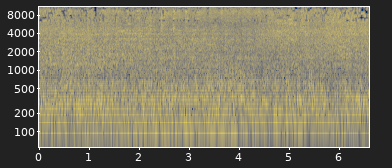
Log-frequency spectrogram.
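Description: Coal train's steel-wheeled gondola cars rolling past, a loud, steady rumble and clatter of wheels on rail.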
